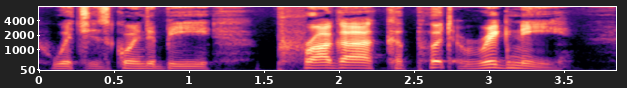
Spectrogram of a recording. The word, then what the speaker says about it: Praga Caput Regni: is going to be Praga, Caput, Regni. Pronounced, I'm sure, exactly like that. Actually, you're pretty close.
